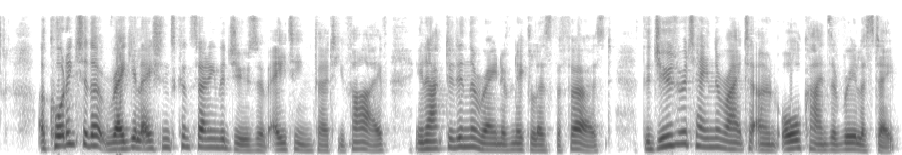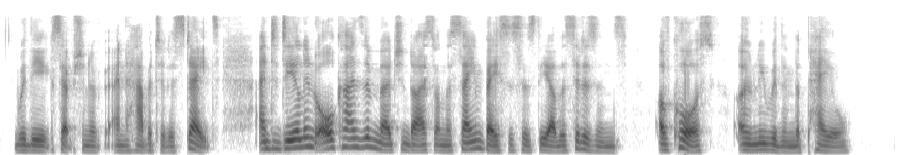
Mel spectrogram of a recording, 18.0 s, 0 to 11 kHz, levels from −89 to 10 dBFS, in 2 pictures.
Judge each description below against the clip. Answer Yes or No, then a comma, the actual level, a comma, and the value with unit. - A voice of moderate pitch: No, low, 130 Hz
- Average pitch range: No, wide, 6.1 semitones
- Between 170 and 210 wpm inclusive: Yes, average, 190 wpm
